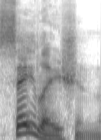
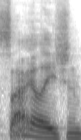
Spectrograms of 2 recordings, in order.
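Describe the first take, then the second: First: The first syllable does not sound like 'sigh'. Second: The first syllable sounds like 'sigh'. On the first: This is how readers say the name. The speaker calls it wrong. "everyone that's been reading has been saying it's Salation" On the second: This is how the author says the name. The speaker calls it right. "no, it's Silation"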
